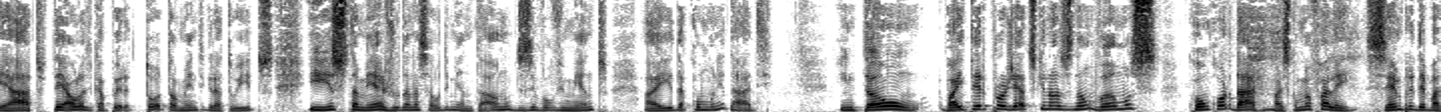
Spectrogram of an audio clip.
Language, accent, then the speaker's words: Portuguese; Vacaria, Rio Grande do Sul, Brazil; Eu sou natural de Vacaria.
